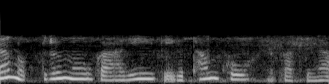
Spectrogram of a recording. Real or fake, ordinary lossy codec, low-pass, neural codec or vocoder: fake; AAC, 16 kbps; 7.2 kHz; vocoder, 22.05 kHz, 80 mel bands, HiFi-GAN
